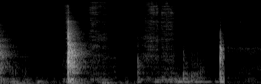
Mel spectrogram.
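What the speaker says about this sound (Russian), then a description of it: "Срезаем хвостики." A kitchen knife trims the ends off zucchini on a board, three sharp separate cuts spaced about a second apart, close and clear against near silence.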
